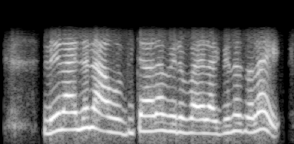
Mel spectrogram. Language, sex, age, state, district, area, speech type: Nepali, female, 18-30, West Bengal, Kalimpong, rural, conversation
